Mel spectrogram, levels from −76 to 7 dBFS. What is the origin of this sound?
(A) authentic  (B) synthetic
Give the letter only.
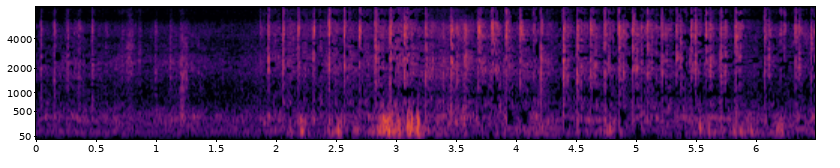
A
